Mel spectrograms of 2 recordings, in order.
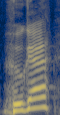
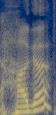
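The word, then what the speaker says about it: hygge: Is it Huga? Like, it's spelled H Y G E, but it's pronounced they said it rhymes with sugar.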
